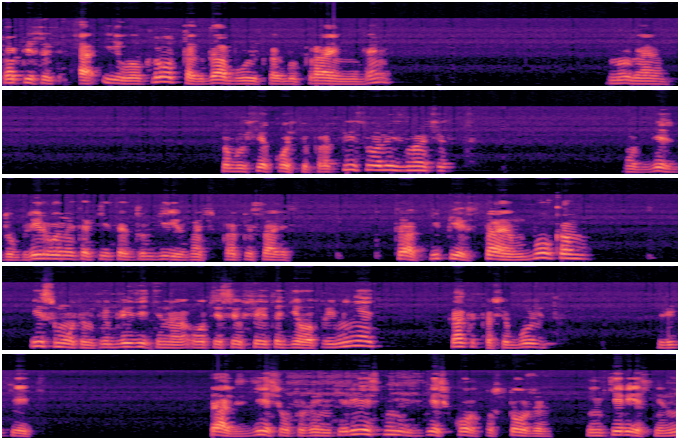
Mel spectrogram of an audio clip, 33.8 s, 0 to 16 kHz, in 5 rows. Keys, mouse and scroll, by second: 3.3 click, 4.5 click, 6.5-12.0 drag, 17.0 middle click, 18.0-20.1 middle drag, 22.0-22.9 shift+middle drag, 23.5 middle click, 25.6 click, 26.5-33.3 drag.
